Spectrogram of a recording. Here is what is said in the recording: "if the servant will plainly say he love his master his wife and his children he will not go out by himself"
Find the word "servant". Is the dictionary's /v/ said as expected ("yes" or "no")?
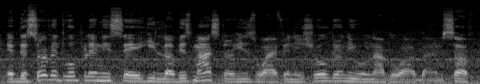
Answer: yes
